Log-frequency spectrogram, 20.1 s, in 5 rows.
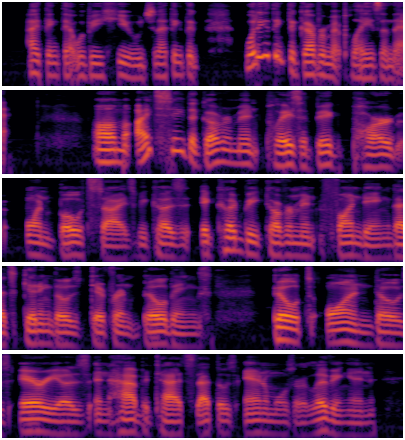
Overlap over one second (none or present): none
